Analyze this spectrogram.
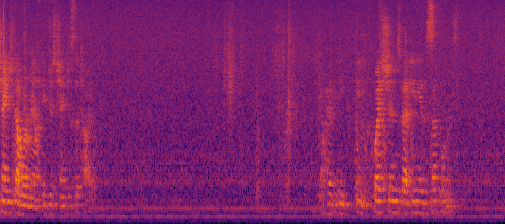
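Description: An older woman speaks calmly into a microphone.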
